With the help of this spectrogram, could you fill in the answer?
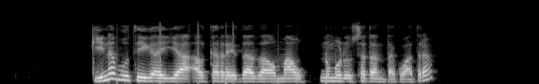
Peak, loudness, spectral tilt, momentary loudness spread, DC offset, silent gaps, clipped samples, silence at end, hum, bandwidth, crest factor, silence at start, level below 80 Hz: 0 dBFS; -15 LUFS; -7 dB/octave; 6 LU; under 0.1%; none; under 0.1%; 1.05 s; none; 7.4 kHz; 16 dB; 0.9 s; -50 dBFS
